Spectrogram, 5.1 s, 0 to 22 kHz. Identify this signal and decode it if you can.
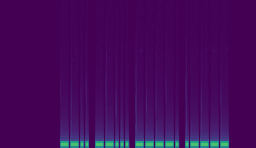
Morse code, heard as a keyed tone, about 24 wpm, 700 Hz. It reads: Z791
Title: Speed-Racing - Four Letter-Number Combinations - 20wpm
